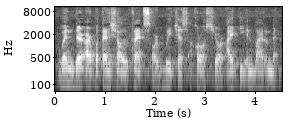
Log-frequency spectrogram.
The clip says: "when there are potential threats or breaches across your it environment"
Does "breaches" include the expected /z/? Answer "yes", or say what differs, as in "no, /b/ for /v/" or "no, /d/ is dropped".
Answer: no, /s/ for /z/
